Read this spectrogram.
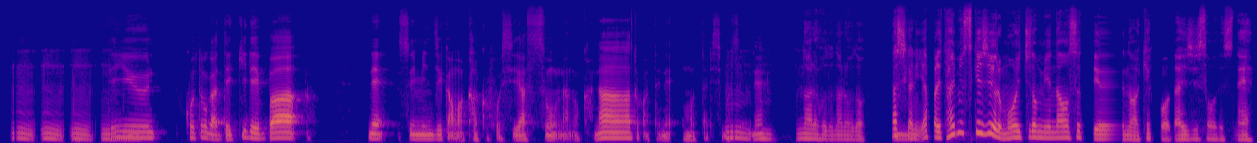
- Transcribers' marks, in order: tapping; static
- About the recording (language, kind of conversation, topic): Japanese, advice, 睡眠リズムが不規則でいつも疲れているのですが、どうすれば改善できますか？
